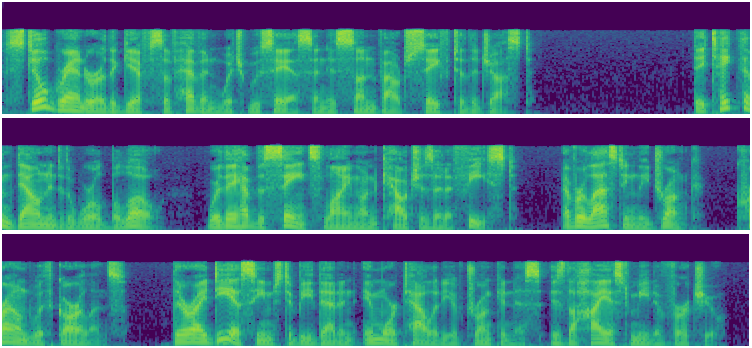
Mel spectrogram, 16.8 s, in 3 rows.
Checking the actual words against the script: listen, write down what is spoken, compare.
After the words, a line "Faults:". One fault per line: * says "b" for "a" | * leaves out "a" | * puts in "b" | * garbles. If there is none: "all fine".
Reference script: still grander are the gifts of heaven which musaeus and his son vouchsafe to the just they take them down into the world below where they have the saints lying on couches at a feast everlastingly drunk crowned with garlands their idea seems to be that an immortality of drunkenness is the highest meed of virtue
still grander are the gifts of heaven which musaeus and his son vouchsafe to the just they take them down into the world below where they have the saints lying on couches at a feast everlastingly drunk crowned with garlands their idea seems to be that an immortality of drunkenness is the highest meed of virtue
Faults:
all fine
